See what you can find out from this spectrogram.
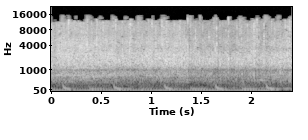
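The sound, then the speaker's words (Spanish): Applause from a party congress crowd greeting a newly elected party president: dense, loud, steady clapping throughout, with a low thud repeating about every half second underneath. “Ha sido su primera ovación al frente de un partido”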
